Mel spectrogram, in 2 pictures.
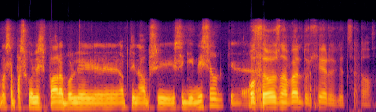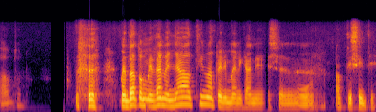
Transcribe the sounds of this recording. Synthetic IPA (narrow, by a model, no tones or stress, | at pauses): mɐsɐpɐsxo̞lisi̥pɐɾɐpo̞liɐpot̪inɐpo̞psisiɲɟinise̞o̞nce̞oθe̞o̞znɐvɐlit̪oçe̞ɾðiʝɐt̪i̥soθɐmd̪on | me̞t̪ɐt̪o̞miðe̞ne̞ɲɐt̪inɐpe̞ɾime̞nikɐnis | ɐ̰pot̪isit̪i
